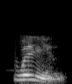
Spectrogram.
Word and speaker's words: Williams: Maurice Williams. 1302 McCall Drive, Sherman, Texas. 75090. – Can you spell that first name for me, sir? – Maurice, Maurice. – Last name? – Williams, WILLIAMS.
